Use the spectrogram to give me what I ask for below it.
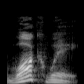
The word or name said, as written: walkway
